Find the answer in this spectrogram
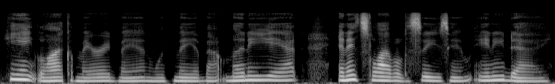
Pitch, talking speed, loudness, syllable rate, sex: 170 Hz, 205 wpm, -19 LUFS, 4.9 syllables/s, female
